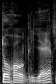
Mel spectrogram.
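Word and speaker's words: Thorens-Glières: Alors à Torrent-Glières, ça s'écrit Torrens mais ça se prononce Torrent-Glières, c'est à côté d'Annecy, à une vingtaine de minutes, je crois, 20 minutes, une demi-heure d'Annecy.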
